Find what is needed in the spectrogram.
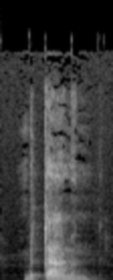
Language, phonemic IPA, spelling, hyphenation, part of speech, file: Dutch, /bəˈtaːmə(n)/, betamen, be‧ta‧men, verb, Nl-betamen.ogg
- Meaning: 1. to behoove, to be appropriate, fitting or necessary, to suit 2. to please, to be welcome (to ...), to befit 3. to belong to, to be due to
